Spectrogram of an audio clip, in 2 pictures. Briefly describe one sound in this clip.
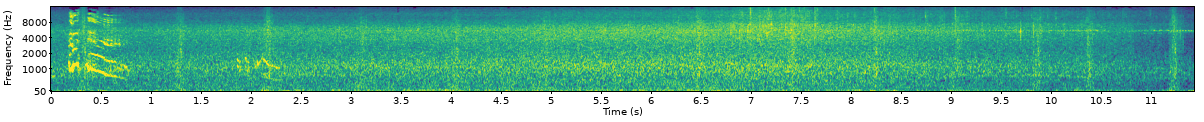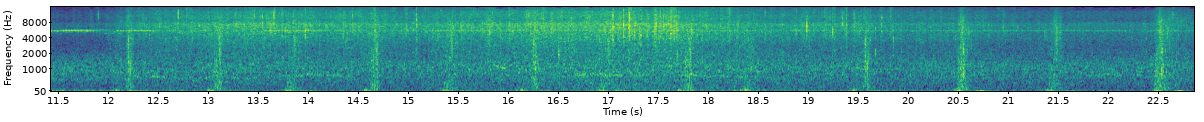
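Large wings flap in repeated beats.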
